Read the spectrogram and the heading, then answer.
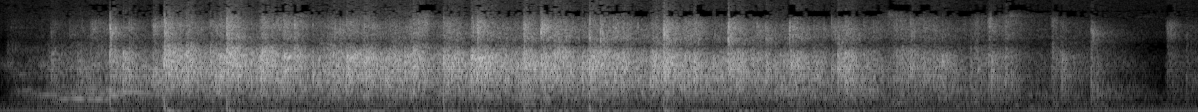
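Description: A crowd applauds steadily for about six seconds, a dense wash of many hands clapping at moderate loudness, swelling quickly at the start and easing slightly toward the end.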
